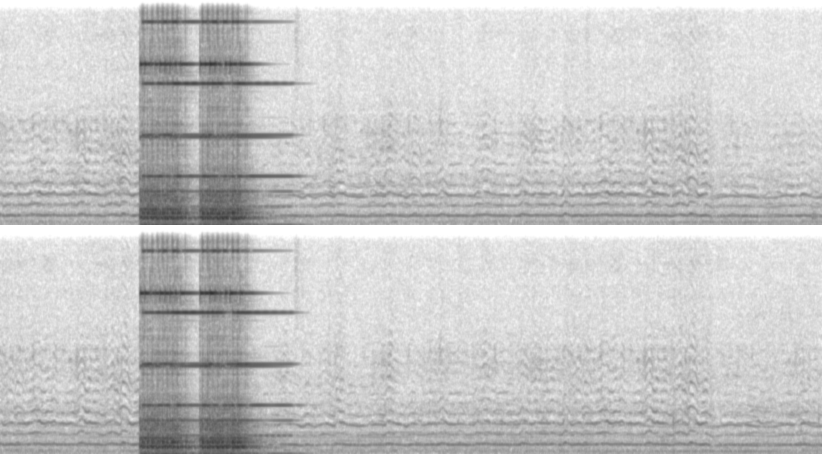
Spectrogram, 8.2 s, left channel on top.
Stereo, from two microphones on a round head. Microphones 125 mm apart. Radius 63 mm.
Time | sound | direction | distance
1.4 | a phone ringing | 5° left (ahead or behind) | 0.6 m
